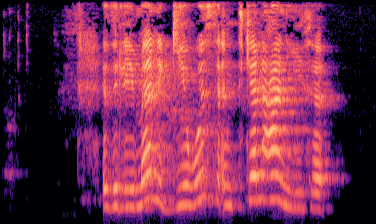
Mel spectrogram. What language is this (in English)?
Kabyle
